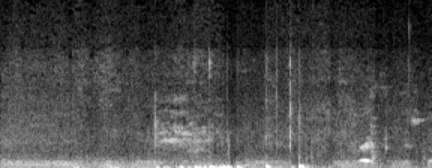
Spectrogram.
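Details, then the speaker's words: Built-in Bosch microwave switched off with door closed: steady low hum (stops when door opens, inside heats) from a relay stuck on the control board; fix is replacing relay or tapping it with an insulated screwdriver. "the problem is when it's off and the door is closed it's making the Home Sound and it doesn't help switching off disconnecting from the power doesn't help it so the problem is there's a rally"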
